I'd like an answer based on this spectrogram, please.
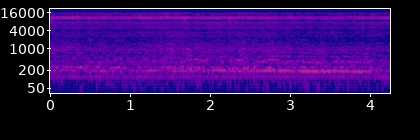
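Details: Honey bees at a hive entrance tube, recorded close up: a steady, dense, low droning hum with a faint tonal band, unbroken throughout, over a broad hiss.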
